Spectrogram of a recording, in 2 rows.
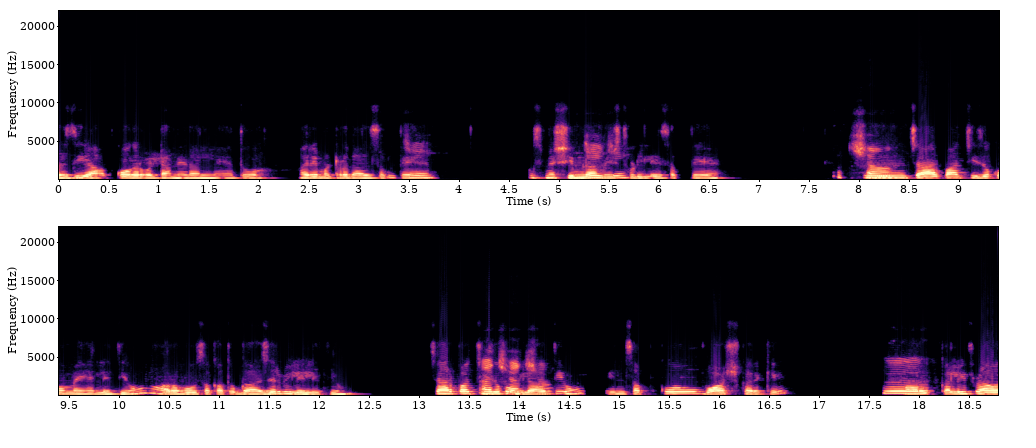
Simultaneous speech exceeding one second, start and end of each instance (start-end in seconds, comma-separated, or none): none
